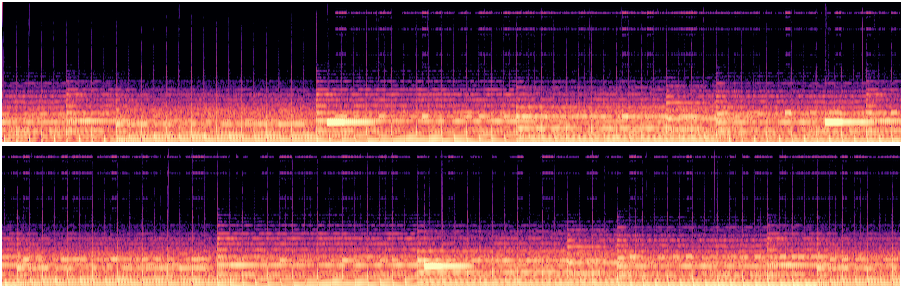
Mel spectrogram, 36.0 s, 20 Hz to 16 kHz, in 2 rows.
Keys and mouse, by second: 0.6 a, 4.7 z, 5.4 a, 5.5 z, 7.3 a, 8.8 z, 10.7 KP_7, 11.0 z, 11.2 click, 15.8 k, 21.6 a, 21.8 z, 22.2-22.6 drag, 22.6 KP_1, 22.8 middle click, 23.7 z, 24.8-25.3 drag, 27.3 right drag, 27.3 KP_1, 27.4 middle click, 27.4 z, 27.8 click, 28.6 z, 29.0 right click, 29.0 z, 29.2 middle click, 29.7 click, 30.6 a, 30.7 z, 31.3 click, 31.5 middle click, 31.8 middle click, 32.6 KP_3, 33.0 z, 33.3 z, 33.5-33.9 right drag, 33.8 click, 33.9-34.3 middle drag, 34.6 ctrl+z, 34.8 a, 35.4 z.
